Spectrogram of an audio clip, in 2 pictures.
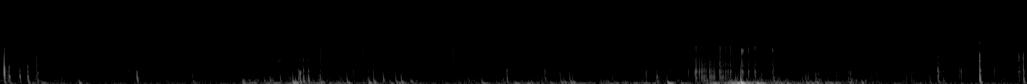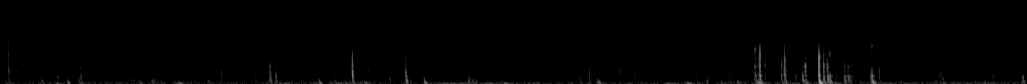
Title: Stomach Rumbling Sounds After Eating ⎹ soft + loud growls ♡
